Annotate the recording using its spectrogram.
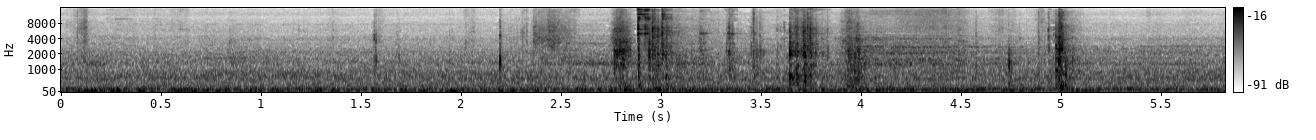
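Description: Paper rustles as it is lifted off leather.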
